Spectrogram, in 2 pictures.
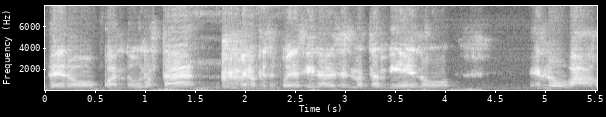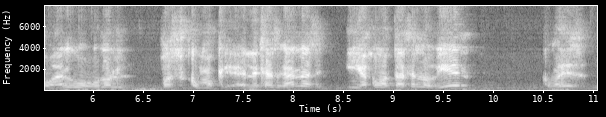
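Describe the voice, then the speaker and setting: A man's voice: on the high side, moderate pace, sharp tone, poor audio. A man, a guest on a casual podcast, musing reflectively about life with frequent restarts. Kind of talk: casual chat.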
